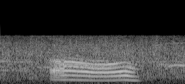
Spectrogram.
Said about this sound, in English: So we're going to give you a great big round of applause for being our special guest this evening again.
